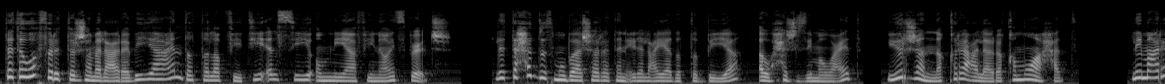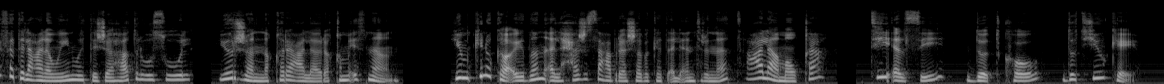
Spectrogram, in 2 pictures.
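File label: Arabic F IVR, female; voice over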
